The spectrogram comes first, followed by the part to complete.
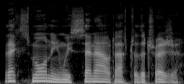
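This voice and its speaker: A man's voice: mid-range voice, quick pace, smooth, no echo, natural voice. A man playing an earnest young adventurer who narrates his tale in a radio play. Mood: measured, grave. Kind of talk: scripted storytelling in a radio play.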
